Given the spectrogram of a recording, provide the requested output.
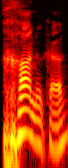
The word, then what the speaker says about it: Hanukkah: is it chica no it's Hanukah just spell different because it's it's kanuka that's the kanuka is the uh Hebrew word yeah and the is spelled there's a there's a there's a letter I there's a letter for for the sound yeah and there's a letter for the sound H yeah uh Hey and hey the letter hey is the H sound yeah and the letter is CH but because in Hebrew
